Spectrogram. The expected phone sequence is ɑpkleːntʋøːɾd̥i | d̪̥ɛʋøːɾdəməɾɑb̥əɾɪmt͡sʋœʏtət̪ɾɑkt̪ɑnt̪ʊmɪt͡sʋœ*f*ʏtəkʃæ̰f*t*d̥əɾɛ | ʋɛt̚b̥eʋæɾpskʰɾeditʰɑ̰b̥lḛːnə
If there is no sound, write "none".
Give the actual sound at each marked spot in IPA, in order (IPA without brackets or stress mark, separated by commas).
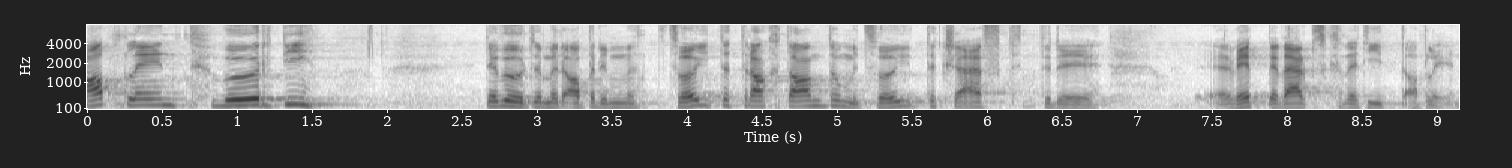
none, t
